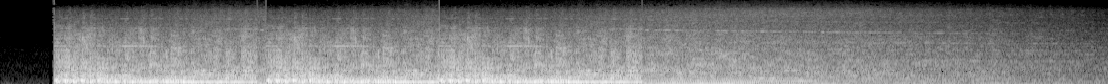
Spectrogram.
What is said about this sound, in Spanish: Montémonos en el avión para Colombia.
